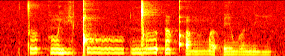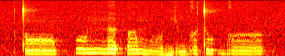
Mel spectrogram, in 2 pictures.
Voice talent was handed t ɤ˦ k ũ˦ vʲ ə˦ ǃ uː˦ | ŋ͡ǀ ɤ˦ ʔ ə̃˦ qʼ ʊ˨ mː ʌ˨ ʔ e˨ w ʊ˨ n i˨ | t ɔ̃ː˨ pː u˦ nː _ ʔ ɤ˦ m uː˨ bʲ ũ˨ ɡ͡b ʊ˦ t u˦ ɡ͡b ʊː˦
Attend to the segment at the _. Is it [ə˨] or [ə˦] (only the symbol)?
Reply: ə˦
